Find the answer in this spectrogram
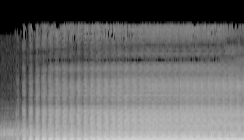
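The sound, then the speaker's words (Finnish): A buzzy electronic synthesizer drone, made by synthesizer software installed on an electronic event badge, fades in and then holds steady and loud, its rich layered tones humming continuously with slight wavering and no voices. “Tämä ääni, jonka sä kuulet nyt, tulee tapahtuman kulkuläpyskän syövereistä.”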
